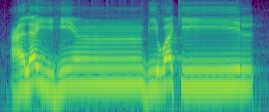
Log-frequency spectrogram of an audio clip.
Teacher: sakinlik mimning keyindan b harf kelsa, shu sakinlik mimni yushirib, g'unna bilan birga talaffuz qilamiz. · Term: ixfa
